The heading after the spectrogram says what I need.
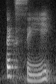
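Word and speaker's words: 的士: hour so be careful dixie dixie is taxi it sounds similar it's actually a long word from english taxi dixie wait dixie that's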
